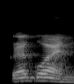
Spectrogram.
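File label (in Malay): "keraguan", Malay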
